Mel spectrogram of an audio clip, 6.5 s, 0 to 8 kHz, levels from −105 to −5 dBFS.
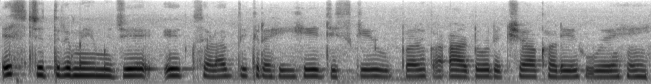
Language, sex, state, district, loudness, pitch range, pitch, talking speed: Hindi, female, Madhya Pradesh, Bhopal, -19 LUFS, 180-205 Hz, 190 Hz, 145 wpm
